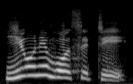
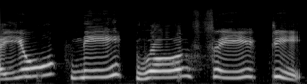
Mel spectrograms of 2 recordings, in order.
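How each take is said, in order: First: Said in the usual way. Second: यूनिवर्सिटी slowly in five beats, यू, नि, वर, सि, टी; split into syllables. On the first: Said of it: "next देखिए". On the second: Shown as a demonstration. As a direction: hold each syllable of यूनिवर्सिटी apart. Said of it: "five syllable हो गए हैं". (यूनिवर्सिटी को पाँच हिस्सों में धीरे तोड़कर)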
